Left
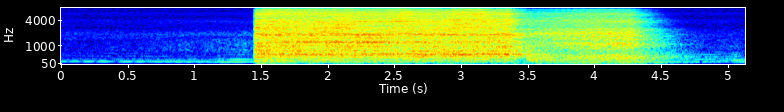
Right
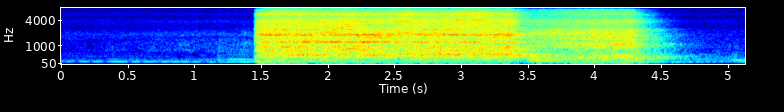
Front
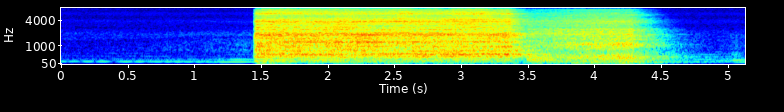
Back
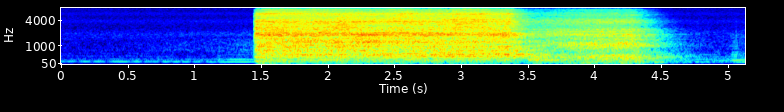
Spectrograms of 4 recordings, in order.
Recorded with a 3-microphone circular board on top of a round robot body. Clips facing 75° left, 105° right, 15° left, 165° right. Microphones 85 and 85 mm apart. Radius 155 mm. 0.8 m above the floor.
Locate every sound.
1.4 s a drill: 75° left, 0.6 m
3.5 s singing: 10° right, 0.5 m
